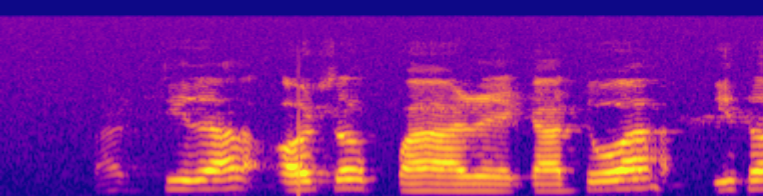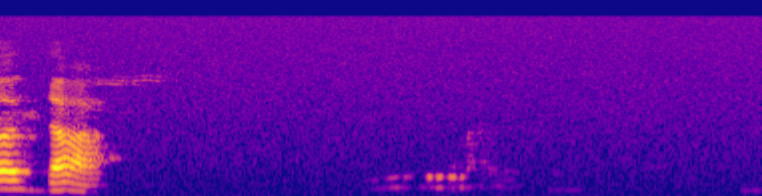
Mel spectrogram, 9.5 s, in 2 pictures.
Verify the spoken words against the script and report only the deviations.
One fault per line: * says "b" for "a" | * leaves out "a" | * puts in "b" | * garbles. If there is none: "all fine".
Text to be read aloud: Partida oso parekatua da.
* puts in "izan"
